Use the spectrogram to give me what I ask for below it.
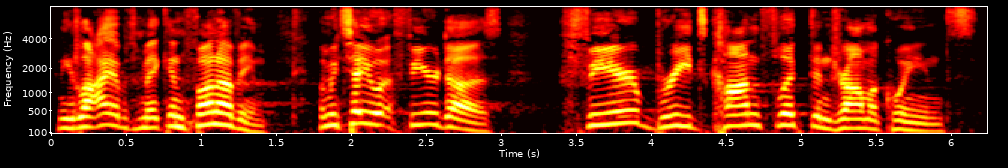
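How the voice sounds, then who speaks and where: A man preaching a sermon as pastor, reading scripture aloud and joking with his listeners in an animated way. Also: high voice, unhurried. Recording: long hall reverb.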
